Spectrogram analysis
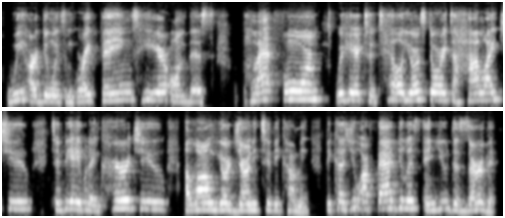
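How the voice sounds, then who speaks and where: A woman's voice: on the high side, moderate pace, a bit bright. A woman hosting an interview show in an effusive, affirming and encouraging way.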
